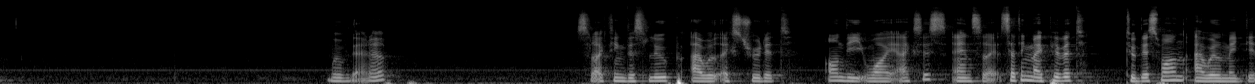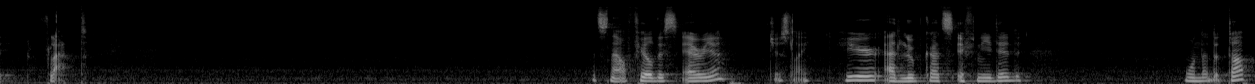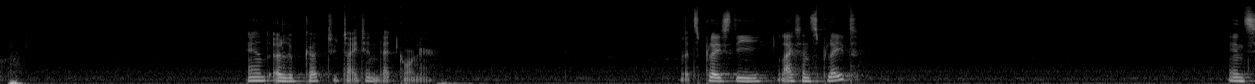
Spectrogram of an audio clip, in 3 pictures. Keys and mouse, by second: 1.2 Tab, 1.6 middle click, 1.9 g, 3.4 alt+a, 4.0 Tab, 4.2 middle click, 5.5 z, 5.9 click, 7.5 e, 9.1 shift+click, 10.9 click, 11.2 middle click, 12.2 s, 13.8 middle click, 14.9 middle click, 15.8 2, 16.6 1, 17.3 middle click, 17.8 2, 18.4 middle click, 19.2 shift+click, 19.5 f, 19.8 a, 20.0 middle click, 20.4 ctrl+r, 22.4 a, 22.8 2, 23.2 click, 23.4 f, 23.6 middle click, 24.0 f, 24.7 Tab, 25.1 z, 25.5 Tab, 25.7 middle click, 26.0 1, 26.6 ctrl+r, 27.8 Tab, 28.1 alt+a, 28.4 click, 28.8 middle click, 30.2-33.4 drag, 33.6 alt+a, 34.0 z, 34.6 middle click, 35.3 z.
